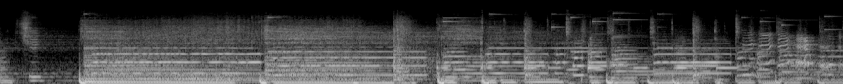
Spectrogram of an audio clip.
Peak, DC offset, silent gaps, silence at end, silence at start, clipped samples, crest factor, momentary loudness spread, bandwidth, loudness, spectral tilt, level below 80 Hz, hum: -6 dBFS; under 0.1%; none; 0 s; 0 s; under 0.1%; 14 dB; 5 LU; 12 kHz; -20 LUFS; -5.5 dB/octave; -26 dBFS; none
